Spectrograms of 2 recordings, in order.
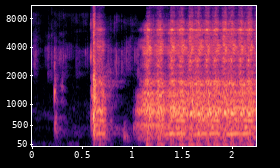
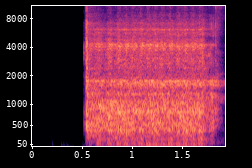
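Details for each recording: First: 1993 Evinrude 115hp outboard, unknown history, after primer bulb squeezes: repeated cranking bursts with only brief firing that dies each time; won't keep running, runs only on the fuel primer solenoid; owner suspects dirty carburetors. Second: 1993 Evinrude 115hp outboard, unknown history, reportedly last ran about 2 years ago, with cleaned starter installed on a low battery being charged: brief, strong, even starter spin, steady high whir, no grinding or dragging; cranks healthy.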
